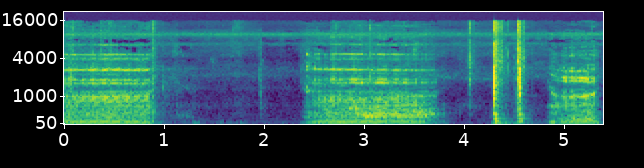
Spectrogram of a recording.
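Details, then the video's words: A 100 kg female pig produces long, rasping low grunts, one lasting nearly a second and another over a second and a half, with sharp clicks and knocks between them. "PIG SOUND"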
